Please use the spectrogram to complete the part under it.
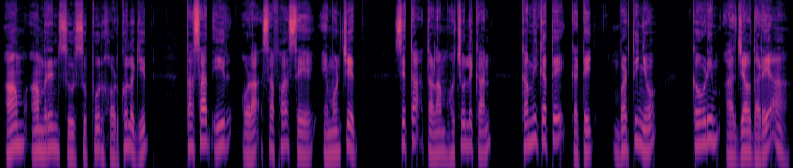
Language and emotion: Santali, neutral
